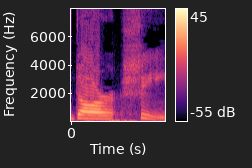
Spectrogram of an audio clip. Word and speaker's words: Darshe: Now, Darshe, it's spelled like Dar-She, but it's pronounced Darshe.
